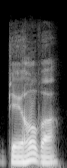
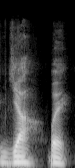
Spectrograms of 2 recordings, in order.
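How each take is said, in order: First: The name begins with a J sound. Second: The name begins with a Y sound. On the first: This is the older way the name was said. The speaker calls it wrong. "dati pronounced Jehovah" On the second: This is how scholars now understand the name. The speaker calls it right. "it's really more like a Y"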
